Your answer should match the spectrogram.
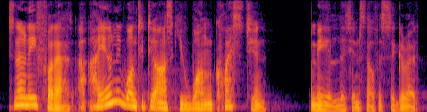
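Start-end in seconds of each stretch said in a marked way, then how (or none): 0.1-3.3 high-pitched, hesitant protest; apologetic Englishman. Acted. Clift to newly woken Emile, apologetic. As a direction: protest high, then stumble into the request.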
